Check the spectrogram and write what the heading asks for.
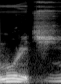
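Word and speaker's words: Muriqi: And they would get a little bit more in the 42nd minute with Vedat Muriki. Is it Muriki? Is that how it pronounced? – It's Muric. Muric. That's how the commentator says it.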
